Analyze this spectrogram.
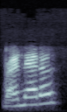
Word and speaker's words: Rynetta: Did I say it right, Rynetta? Yes, you did.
